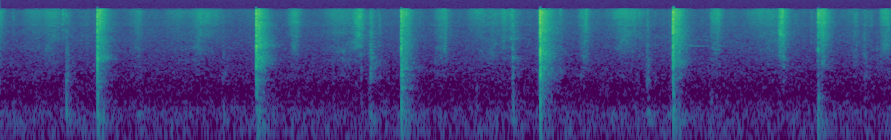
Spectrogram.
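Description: Playing cards from a cartomancy deck are handled and pulled, giving sharp, evenly spaced card snaps and flicks about once a second over a quiet room, with no speech.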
